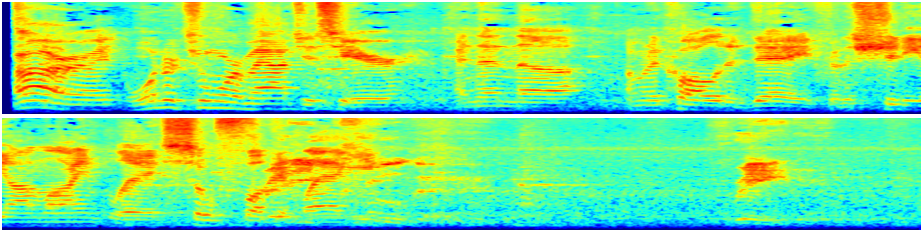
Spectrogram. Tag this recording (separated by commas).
Speech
